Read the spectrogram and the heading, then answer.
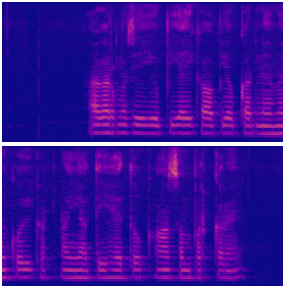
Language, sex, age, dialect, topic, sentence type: Hindi, male, 31-35, Marwari Dhudhari, banking, question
